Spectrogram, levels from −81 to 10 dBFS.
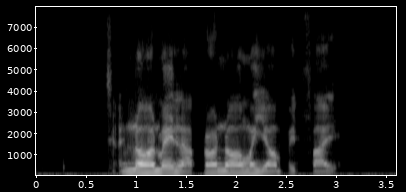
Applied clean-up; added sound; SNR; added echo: neural diffusion model UNIVERSE++.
